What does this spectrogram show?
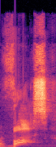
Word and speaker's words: Voss: It is Alexander Voss, not Vob, as I previously thought.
